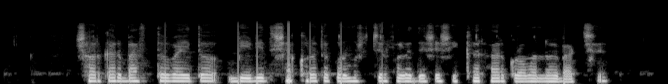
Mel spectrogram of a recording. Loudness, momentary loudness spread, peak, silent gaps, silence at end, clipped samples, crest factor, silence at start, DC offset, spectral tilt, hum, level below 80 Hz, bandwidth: -14 LUFS; 6 LU; 0 dBFS; none; 0.6 s; under 0.1%; 14 dB; 0.8 s; under 0.1%; -8.5 dB/octave; none; -42 dBFS; 7 kHz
